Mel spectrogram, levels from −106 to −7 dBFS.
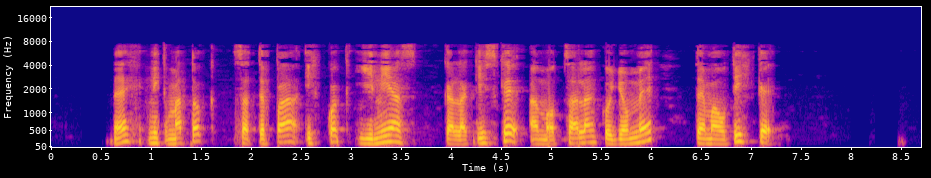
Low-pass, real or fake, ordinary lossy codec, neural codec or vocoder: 7.2 kHz; real; AAC, 32 kbps; none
